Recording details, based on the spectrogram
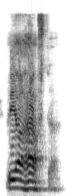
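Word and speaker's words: וְאָהַבְתָּ: V'ahavta. It's v'ahavta with a vase.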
